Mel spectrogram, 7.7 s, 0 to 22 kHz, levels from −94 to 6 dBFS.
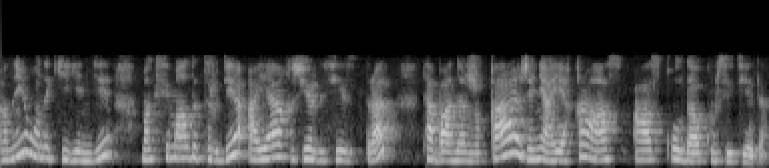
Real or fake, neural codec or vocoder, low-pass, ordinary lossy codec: real; none; 5.4 kHz; none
